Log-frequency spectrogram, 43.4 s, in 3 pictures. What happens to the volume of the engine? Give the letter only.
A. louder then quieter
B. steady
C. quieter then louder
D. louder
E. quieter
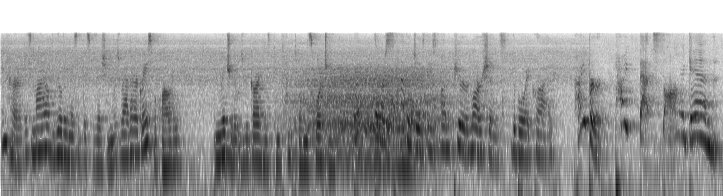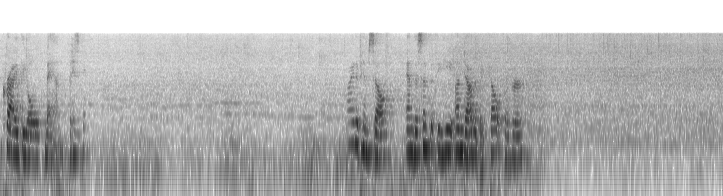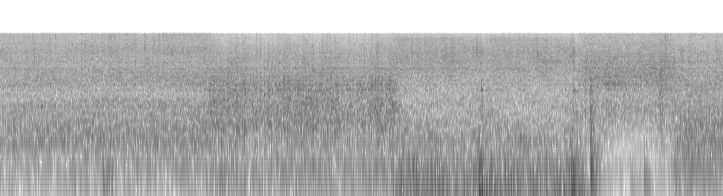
A.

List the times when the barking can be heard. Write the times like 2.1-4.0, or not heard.
not heard.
